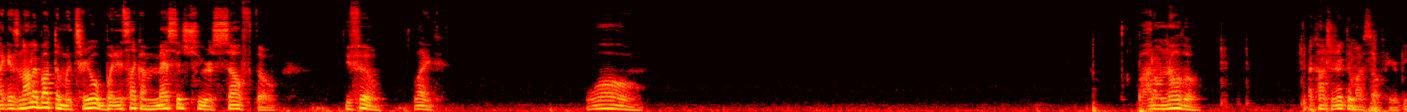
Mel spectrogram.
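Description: A young man speaks with animation close to a microphone, with long pauses.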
